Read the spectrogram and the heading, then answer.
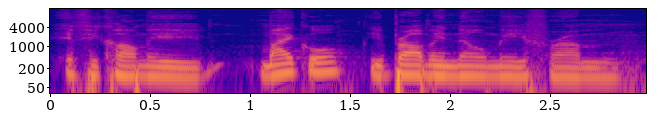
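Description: Mellow-voiced man telling stories. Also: medium pitch, moderate pace. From Sacramento, California. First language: Tongan. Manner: reflective, storytelling. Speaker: podcast guest, political candidate. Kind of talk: casual podcast conversation.

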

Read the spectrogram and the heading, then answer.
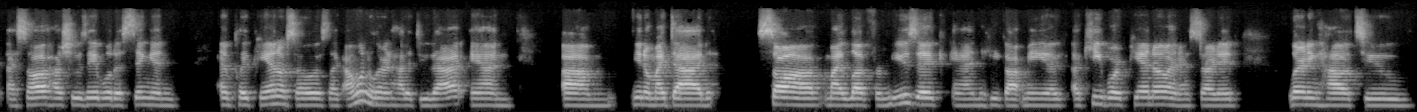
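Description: A young woman from Miami, a singer-songwriter, chatting casually as a guest with lots of "um" and "you know". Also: medium pitch. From Miami, Florida. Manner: chatty, many fillers and restarts. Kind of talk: casual interview answers.

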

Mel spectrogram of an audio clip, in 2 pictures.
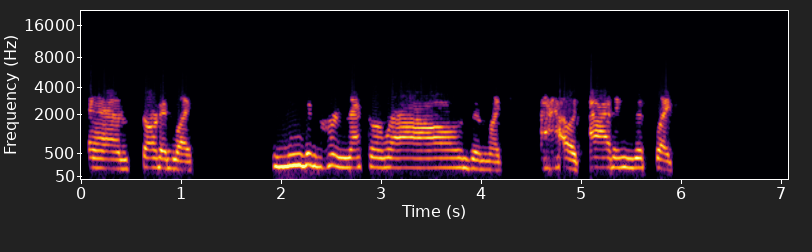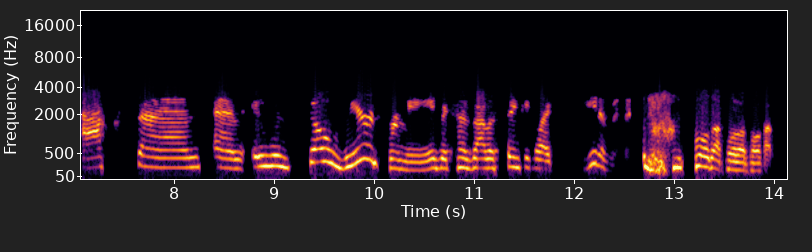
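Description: A man's voice: high voice, unhurried, dry recording, dull audio. A Kenyan-born man whose first language is Swahili, telling a story in casual chat with laughter.

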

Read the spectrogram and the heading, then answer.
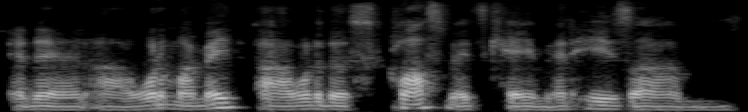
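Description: Podcast co-host: a young Australian man with an Australian accent, husky and laid-back. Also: deep voice, moderate pace, mellow, highs cut off. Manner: laid-back, swears casually, hesitant with many ums. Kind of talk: casual chat.

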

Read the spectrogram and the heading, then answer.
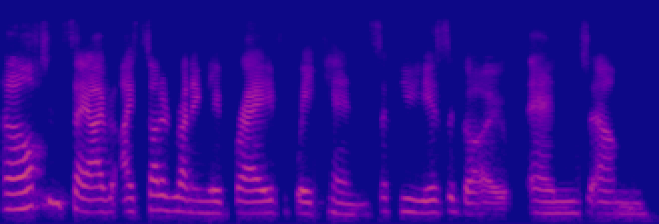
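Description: A woman's voice: fairly low pitch, steady tone, moderate pace, creaky, fairly bright tone, no room sound, dull audio. A woman with an Australian accent giving emphatic, encouraging advice as a guest in a motivational interview, often repeating phrases for effect. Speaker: podcast guest, author and coach.

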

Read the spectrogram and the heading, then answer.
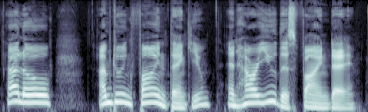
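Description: A man's voice: sits high, very animated, moderate pace, darkish tone, dry recording, studio quality, voice pushed up. A man doing a chirpy, polite young woman shopper. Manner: chirpy, well-mannered.

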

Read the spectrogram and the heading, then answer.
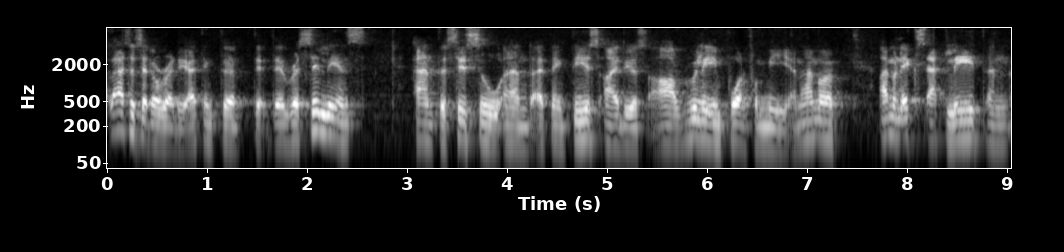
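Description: A man in his forties from Finland with a Finnish accent, speaking English as a second language and rambling through an interview with many restarts. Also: fairly low pitch. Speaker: guest. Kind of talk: casual interview.

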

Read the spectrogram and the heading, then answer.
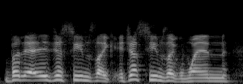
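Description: A man co-hosting a casual discussion podcast, speaking in a tentative, measured and questioning way. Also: high voice, dull audio. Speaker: podcast co-host.

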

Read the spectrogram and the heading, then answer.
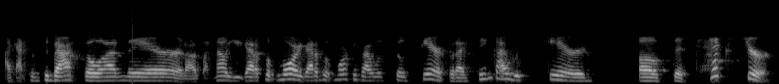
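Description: A woman's voice: fairly low pitch, brisk. A woman talks casually and with enthusiasm, laughing now and then. Her voice comes through thin and tinny, like it's heard over a phone. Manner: enthusiastic, frequent laughs and asides. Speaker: wine bar owner. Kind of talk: casual conversation.

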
